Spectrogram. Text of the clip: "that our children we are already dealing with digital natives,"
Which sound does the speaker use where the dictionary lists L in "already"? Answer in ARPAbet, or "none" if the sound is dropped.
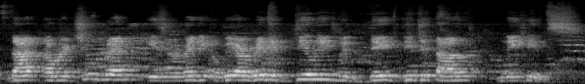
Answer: W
